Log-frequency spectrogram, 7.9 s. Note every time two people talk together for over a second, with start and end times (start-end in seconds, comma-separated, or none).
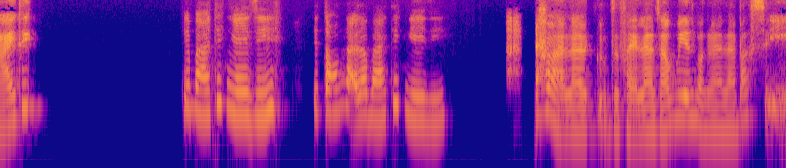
none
